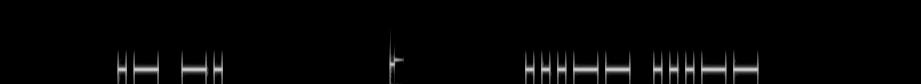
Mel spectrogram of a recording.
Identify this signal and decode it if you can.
Morse code, heard as a keyed tone, about 15 wpm, 700 Hz. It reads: A N 3 3
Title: Common Cut Numbers - 2-Digit 15wpm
